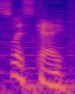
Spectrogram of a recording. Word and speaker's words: Sliske: Actually, there's no e on the end, so I don't know. Should I Should I check out and pronounce that, too? It is Sliske. Okay. Sliske. I was right the second time.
